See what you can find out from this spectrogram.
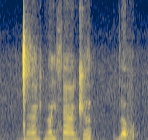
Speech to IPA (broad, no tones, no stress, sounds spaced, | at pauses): ɡ͡ǀ ɛ̃ː ʒ d̪ ɐ̃ j s æ̃ː d͡ʒ ɘ | d̪ ɐ v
